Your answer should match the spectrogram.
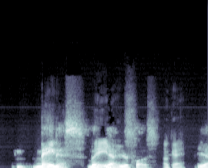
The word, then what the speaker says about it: Manous: But none of the DJs or, radio show hosts could pronounce my last name. So it's Manous, right? Manous.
